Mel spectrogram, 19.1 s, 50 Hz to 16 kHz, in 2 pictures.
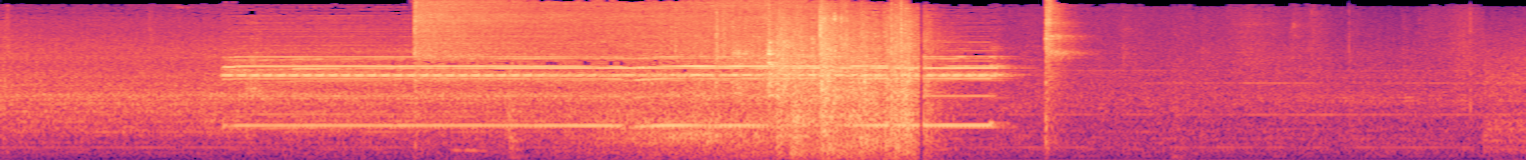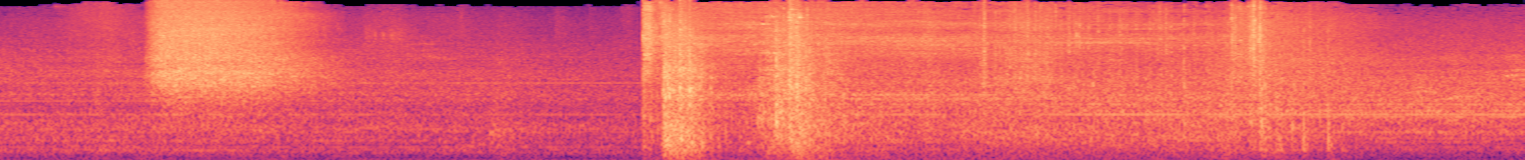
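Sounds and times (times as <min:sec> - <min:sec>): train running: 0:00.0 - 0:19.0
sliding doors thumping shut: 0:04.0 - 0:05.8, 0:13.6 - 0:18.0
pneumatic door air hiss: 0:10.4 - 0:11.6.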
